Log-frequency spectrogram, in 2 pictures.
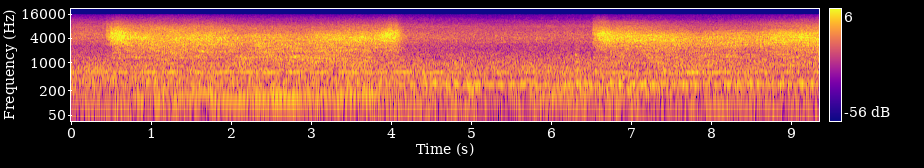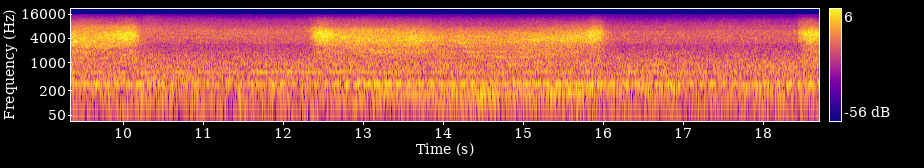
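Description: Montana Crystal Rock ski-grinding machine doing its wet stone pre-grind: a steady machine hum, with a hissing rush of water and stone about every six seconds. Each rush starts sharply and lasts three to four seconds as a grinding pass runs.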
